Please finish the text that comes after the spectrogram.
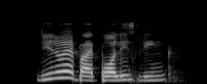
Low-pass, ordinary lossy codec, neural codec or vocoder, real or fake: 7.2 kHz; none; codec, 44.1 kHz, 3.4 kbps, Pupu-Codec; fake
